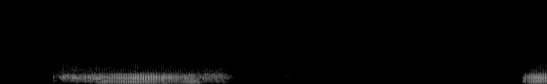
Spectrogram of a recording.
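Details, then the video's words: Relaxing French Bulldog snoring indoors: a long, rough, rumbling snore of almost two seconds, a soft breath after it, then silence until the next snore begins. "Just 3 minutes of a French Bulldog snoring."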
